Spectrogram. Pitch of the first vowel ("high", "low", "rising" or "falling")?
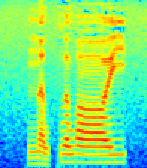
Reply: low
